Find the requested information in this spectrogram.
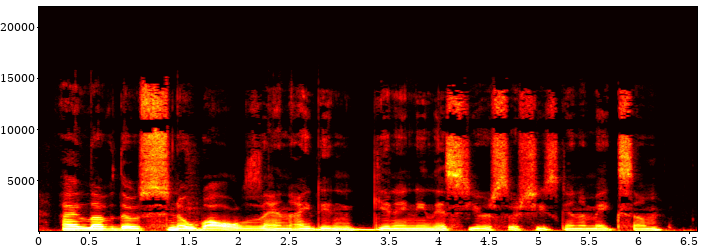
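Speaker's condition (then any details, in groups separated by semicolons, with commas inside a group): ALS; receiving hospice care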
